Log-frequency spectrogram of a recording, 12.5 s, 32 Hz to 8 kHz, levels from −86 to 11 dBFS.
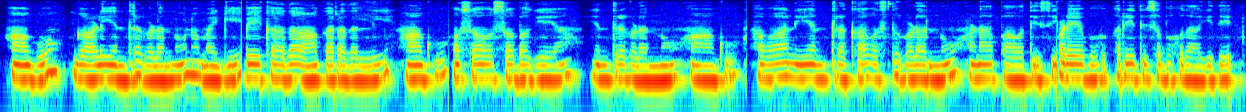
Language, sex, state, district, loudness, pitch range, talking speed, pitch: Kannada, female, Karnataka, Shimoga, -13 LUFS, 155-170 Hz, 85 wpm, 160 Hz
